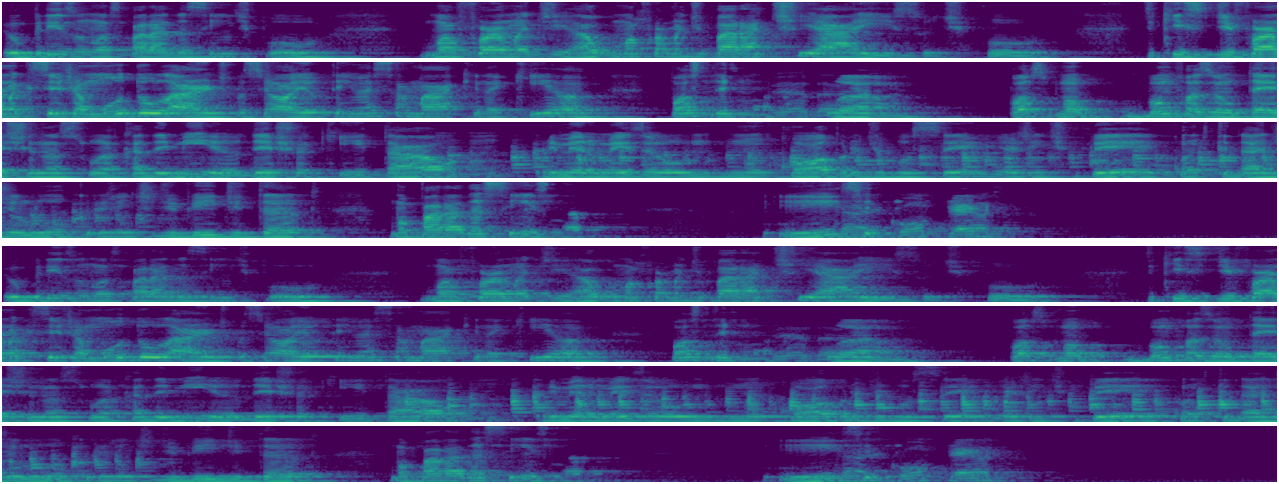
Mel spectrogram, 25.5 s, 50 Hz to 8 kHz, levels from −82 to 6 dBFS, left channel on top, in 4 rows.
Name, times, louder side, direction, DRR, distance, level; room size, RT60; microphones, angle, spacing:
voice 1, 0.0-5.2 5.8-10.2 10.5-10.9 11.4-15.1 15.4-22.0 22.9-23.5 23.9-24.1, left 3 dB, 45° left, 0.9 m, -32 dB
voice 2, 9.8-10.8 14.9-15.5 21.7-22.1 23.3-24.1, left 2 dB, 65° left, 1.1 m, -45 dB
sound 1, 14.8-19.9, right 5 dB, 40° right, 1.6 m, -40 dB
18.5 x 9.9 x 6.1 m
head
